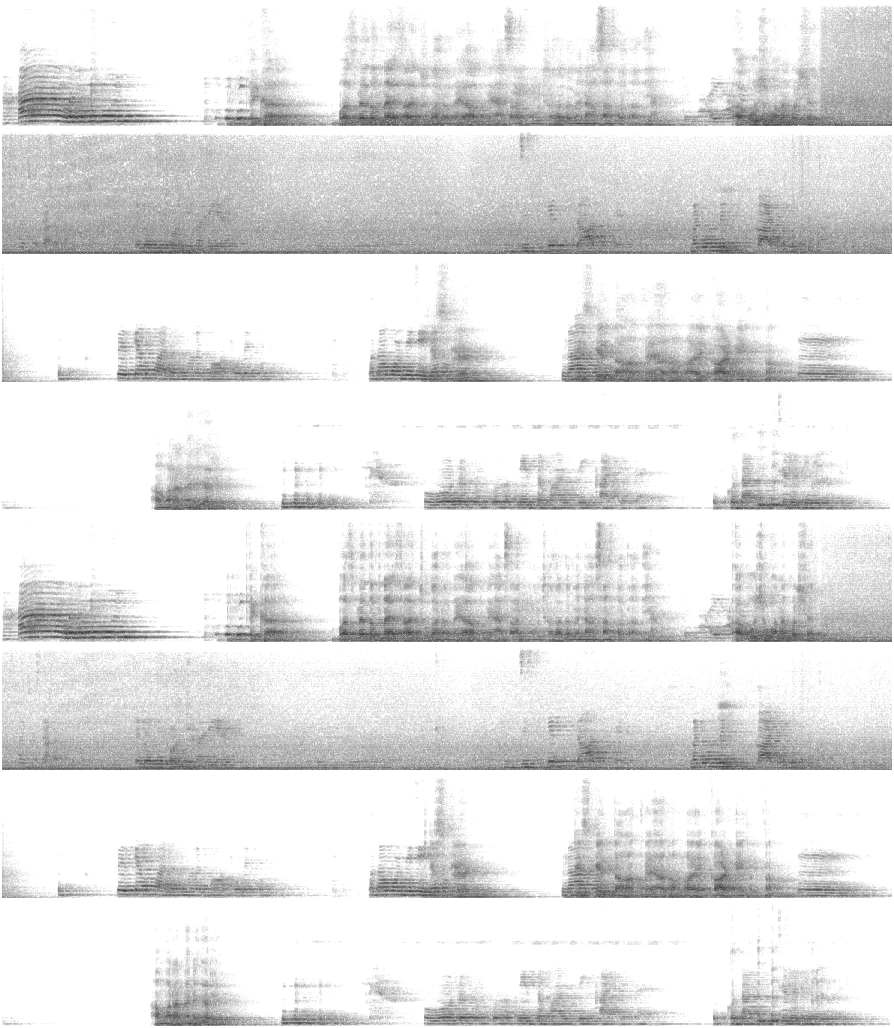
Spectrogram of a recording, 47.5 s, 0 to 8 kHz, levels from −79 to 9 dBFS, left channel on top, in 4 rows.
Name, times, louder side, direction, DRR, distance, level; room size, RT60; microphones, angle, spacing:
voice 1, 0.0-1.8 3.0-3.4 9.1-10.1 12.1-12.6 13.6-15.0 15.9-17.0 18.6-20.6 21.0-21.6 21.9-22.9 24.5-24.6 25.3-27.3 28.6-29.7 31.2-31.9 34.3-35.1 39.3-40.1 40.5-40.8 41.2-44.2 45.1-45.7 46.0-46.9, equal, 10° left, 1 dB, 5.1 m, -24 dB
voice 2, 3.1-3.8 4.5-8.8 9.7-10.9 14.1-14.5 21.4-21.7 29.4-30.0 31.2-34.2 37.6-38.5, right 1 dB, 85° right, 2 dB, 7.4 m, -22 dB
sound 1, 10.9-23.8, left 2 dB, 60° left, 1.1 m, -28 dB
25.5 x 25.0 x 5.7 m, 1.2 s
head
